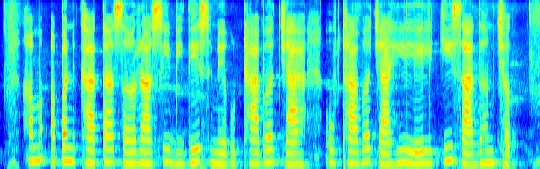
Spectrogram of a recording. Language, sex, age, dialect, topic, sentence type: Maithili, female, 25-30, Southern/Standard, banking, question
